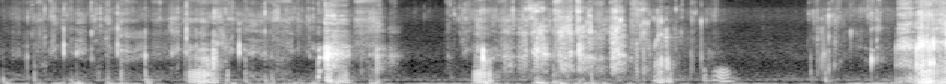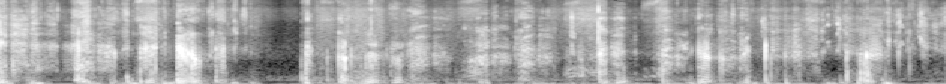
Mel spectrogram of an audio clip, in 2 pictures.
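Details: French Bulldog at play, refusing to give up its toy: rough, noisy growling and grunting in uneven bursts, with brief quiet gaps near six and ten seconds, plus crunching and chewing sounds throughout.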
